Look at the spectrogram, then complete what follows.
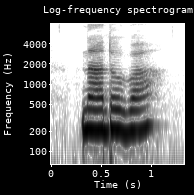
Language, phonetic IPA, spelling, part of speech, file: Czech, [ˈnaːdoba], nádoba, noun, Cs-nádoba.ogg
- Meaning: vessel (container)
